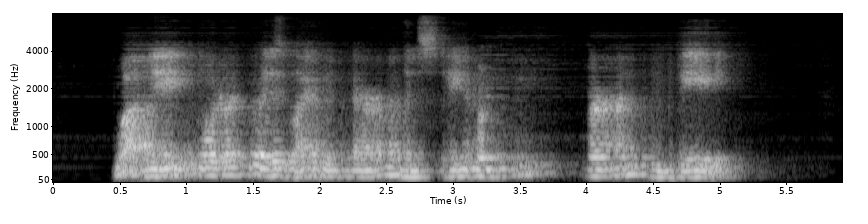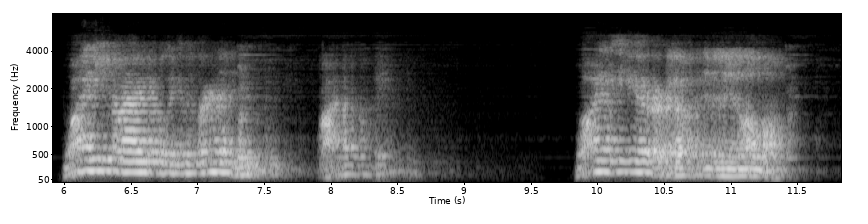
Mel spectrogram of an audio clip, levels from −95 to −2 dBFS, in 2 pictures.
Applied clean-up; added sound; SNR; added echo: neural mask model DeepFilterNet 3.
